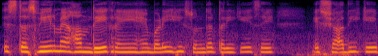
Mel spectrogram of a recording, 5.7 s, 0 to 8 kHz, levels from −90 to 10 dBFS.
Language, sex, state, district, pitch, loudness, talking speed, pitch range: Hindi, female, Andhra Pradesh, Anantapur, 230 Hz, -15 LUFS, 160 wpm, 220-240 Hz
